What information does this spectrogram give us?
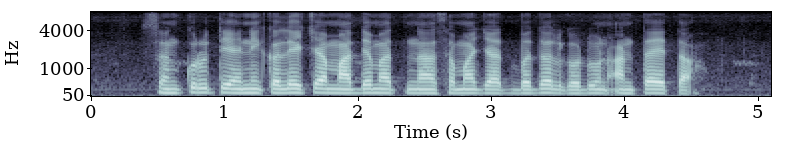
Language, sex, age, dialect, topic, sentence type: Marathi, male, 18-24, Southern Konkan, banking, statement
